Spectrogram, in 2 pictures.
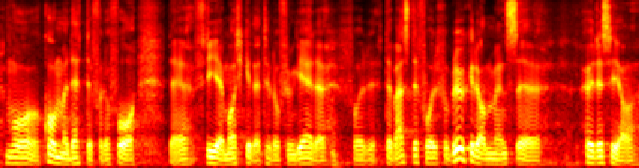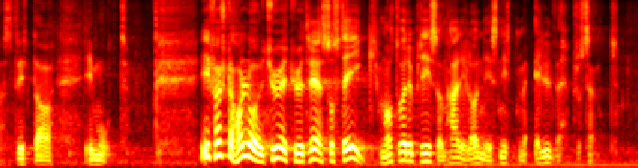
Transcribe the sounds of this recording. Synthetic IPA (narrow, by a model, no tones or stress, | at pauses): mɔkʰɔmːəd̪ɛt̪ːəfɔɾɔfoːd̪̥ɛ̰fɾiːəmɑɾkəd̪ət̪ʰɪlɔfʉŋɡeːɾəfɔɾd̪̥ɛbɛst̪əfɔɾfɔɾbɾʉːkəɾɑnmɛns | hœʏɾəsiːɑ̰st̪ɾɪt̪ːɑʔɪmṵːt̪ | ʔɪfœʂʈəɦɑlːoːɾçʉːəçʉːət̪ʰɾeːsɔst̪iːɡmɑːt̪ʋɑːɾəpʰɾiːsənɦæːɾɪlɑnːəɪsnɪt̪mɛʔɛlʋə̰pʰɾʊsɛ̰nt̪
